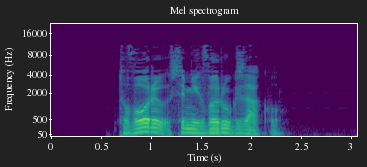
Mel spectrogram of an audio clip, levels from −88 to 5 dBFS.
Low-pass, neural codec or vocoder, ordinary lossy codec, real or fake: 19.8 kHz; none; MP3, 48 kbps; real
